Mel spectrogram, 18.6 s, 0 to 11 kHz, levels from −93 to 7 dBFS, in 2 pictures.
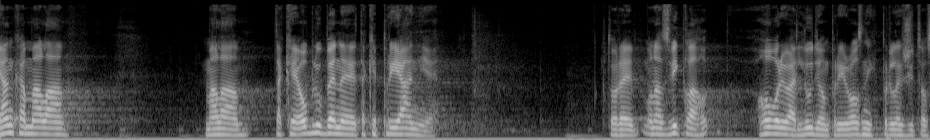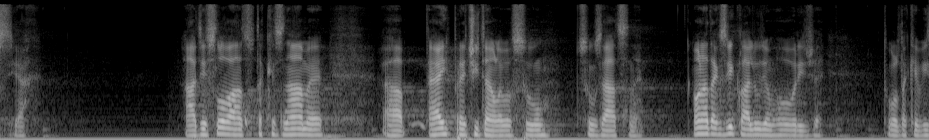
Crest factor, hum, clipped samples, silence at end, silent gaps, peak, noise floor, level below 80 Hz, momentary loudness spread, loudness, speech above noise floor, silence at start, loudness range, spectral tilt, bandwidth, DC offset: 20 dB; none; under 0.1%; 0 s; none; -6 dBFS; -68 dBFS; -52 dBFS; 15 LU; -25 LUFS; 45 dB; 0 s; 5 LU; -7 dB/octave; 10 kHz; 1%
